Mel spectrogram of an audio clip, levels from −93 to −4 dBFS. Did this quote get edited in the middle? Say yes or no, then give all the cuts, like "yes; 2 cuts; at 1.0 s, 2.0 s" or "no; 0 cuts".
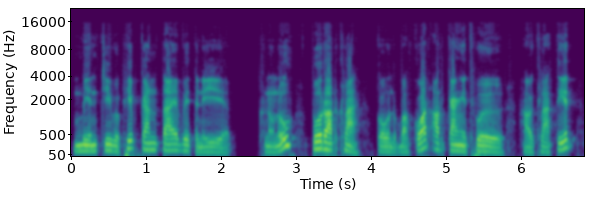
no; 0 cuts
